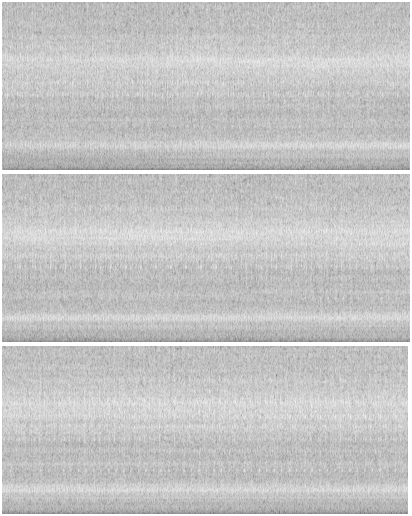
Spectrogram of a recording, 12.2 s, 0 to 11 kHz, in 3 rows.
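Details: BMW 330d E91 diesel idling after main and EGR thermostat replacement, now knocking and smoking: steady, fairly even knock about three times a second above the clatter; knocking at idle, cause unknown.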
